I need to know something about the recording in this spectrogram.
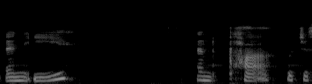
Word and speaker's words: pas: So in pa, the S is silent. I think I explained this in one of my other videos, but the S is completely silent. Like we don't say it. The S is irrelevant.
